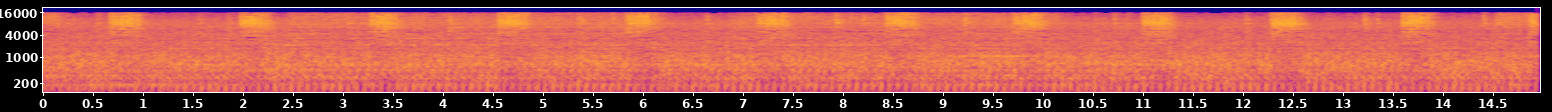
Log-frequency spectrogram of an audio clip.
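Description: Automatic band saw blade sharpener running with a steady motor hum. A short high-pitched grinding hiss comes about every 1.3 seconds as the grinding wheel dresses one tooth after another while the blade is fed along.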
